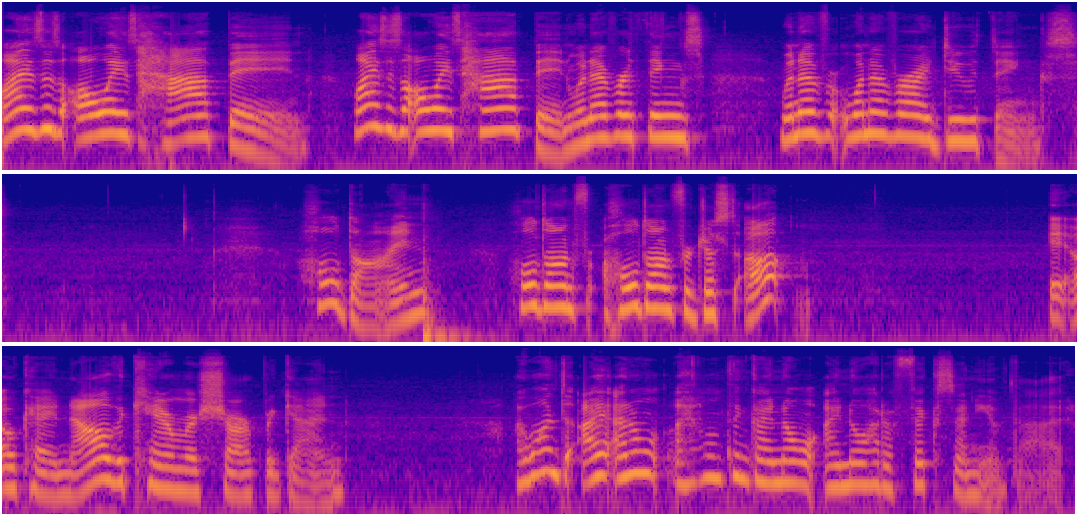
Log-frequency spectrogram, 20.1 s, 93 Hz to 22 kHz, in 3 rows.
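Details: 26-year-old woman who self-reports clear stuttering issues that make it hard to talk properly; stuttering.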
